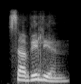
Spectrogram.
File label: "civilian", Indian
